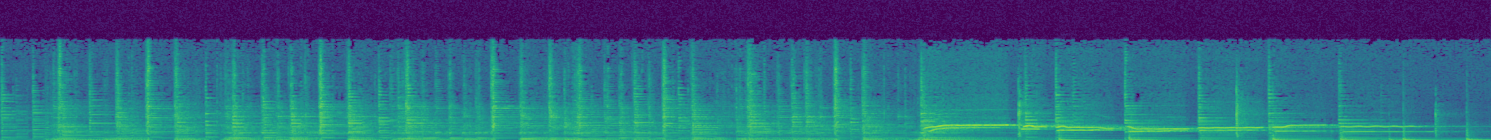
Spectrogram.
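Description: Strummed, rhythmic acoustic music opens the piece; about midway a clear, high whistled melody enters and carries a sustained, gently wavering tune above the steady accompaniment. No voices are heard.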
